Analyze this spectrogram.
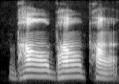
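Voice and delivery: bow bow bow, imitating a dog; playful imitated barking; mock dog barks. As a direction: bark it out like a dog in a sack. Dog barking from inside sack.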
